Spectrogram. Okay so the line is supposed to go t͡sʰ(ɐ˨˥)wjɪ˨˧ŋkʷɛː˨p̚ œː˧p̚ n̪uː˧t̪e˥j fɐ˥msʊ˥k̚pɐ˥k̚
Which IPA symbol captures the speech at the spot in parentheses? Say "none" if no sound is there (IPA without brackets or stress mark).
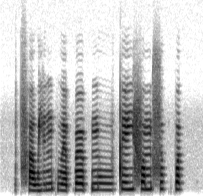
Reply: ɐ˨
